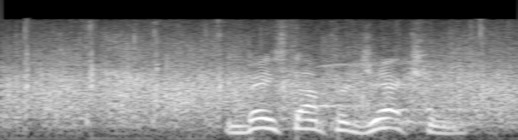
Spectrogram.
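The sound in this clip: Audience clapping during a presidential State of the Union address: steady, many-handed applause throughout, with a voice speaking over it through the middle.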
